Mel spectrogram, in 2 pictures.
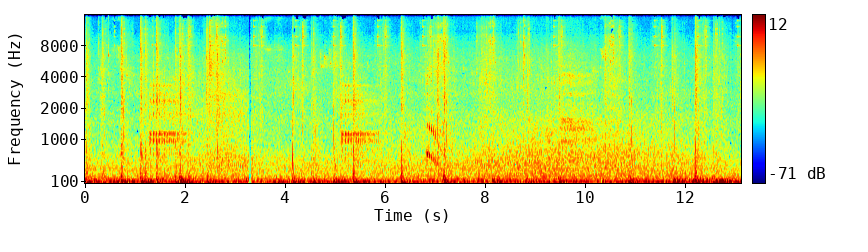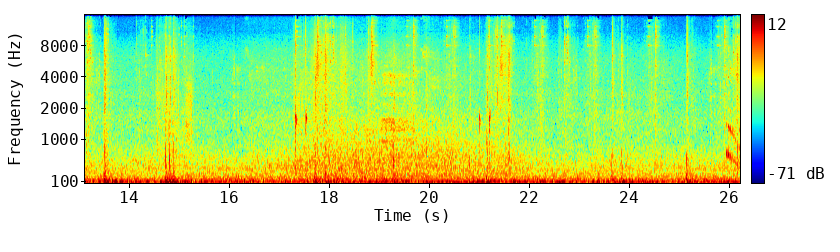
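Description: Horse hooves clop steadily at a gallop.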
